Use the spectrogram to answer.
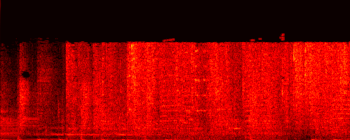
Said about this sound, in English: Ah, where's my scream? I don't even know where my scream is. Oh, fuck it. Let's just go with a car crash.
